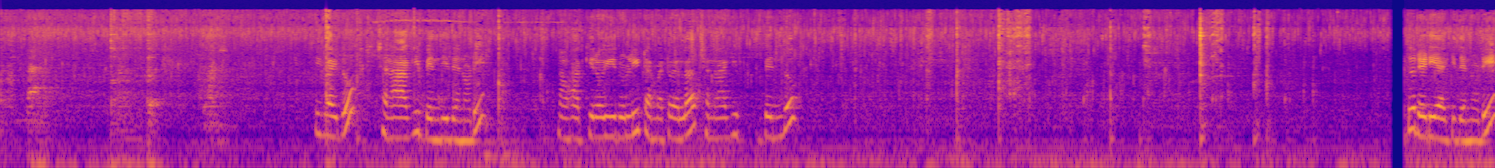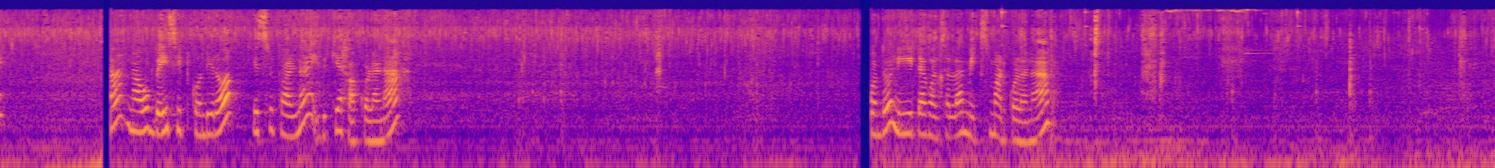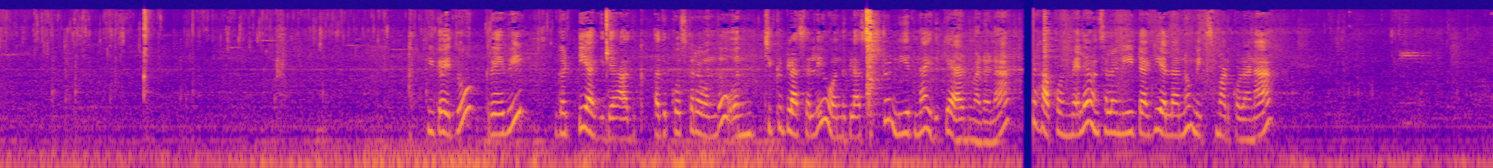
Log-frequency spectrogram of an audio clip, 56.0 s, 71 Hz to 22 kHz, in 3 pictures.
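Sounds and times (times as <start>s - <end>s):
soft simmering sizzle: 0.0s - 56.0s
ladle scraping a steel pan: 11.5s - 13.2s, 13.8s - 15.8s, 32.4s - 34.8s
spoon stirring thick food: 31.7s - 43.0s.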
